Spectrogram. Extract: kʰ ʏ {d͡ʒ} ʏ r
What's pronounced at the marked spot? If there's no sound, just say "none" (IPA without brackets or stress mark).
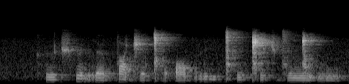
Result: t͡ʃʰ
